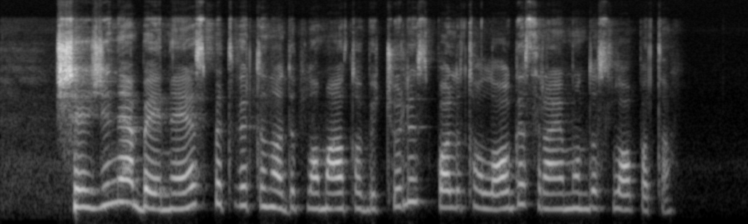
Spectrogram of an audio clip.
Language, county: Lithuanian, Alytus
